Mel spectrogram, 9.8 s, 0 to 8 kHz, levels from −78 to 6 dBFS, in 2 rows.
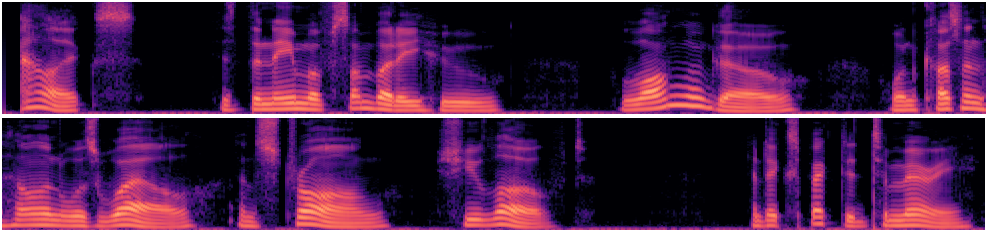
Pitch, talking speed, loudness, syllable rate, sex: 130 Hz, 135 wpm, -17 LUFS, 4.5 syllables/s, male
